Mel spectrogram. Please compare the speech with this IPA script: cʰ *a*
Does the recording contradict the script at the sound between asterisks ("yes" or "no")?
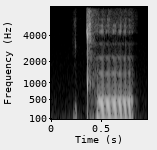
yes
